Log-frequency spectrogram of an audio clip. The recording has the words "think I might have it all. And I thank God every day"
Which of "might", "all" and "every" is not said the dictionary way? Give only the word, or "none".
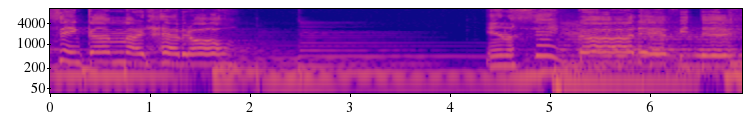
every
